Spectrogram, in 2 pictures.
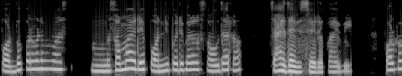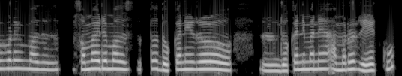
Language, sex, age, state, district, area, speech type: Odia, female, 18-30, Odisha, Kalahandi, rural, spontaneous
